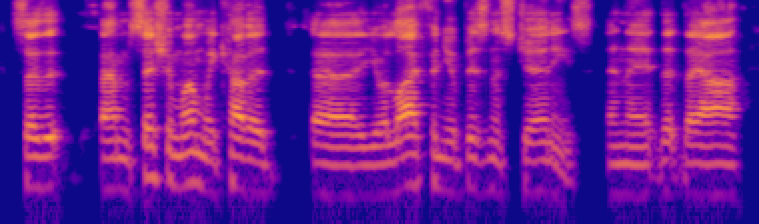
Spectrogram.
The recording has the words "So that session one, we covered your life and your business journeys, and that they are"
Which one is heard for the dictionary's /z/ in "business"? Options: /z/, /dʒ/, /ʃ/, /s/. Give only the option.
/z/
